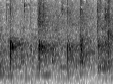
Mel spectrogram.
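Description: A few soft, scattered hand claps, a gentle little round of applause, quiet and brief, with loosely spaced claps over about a second.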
